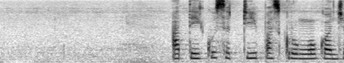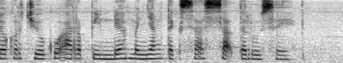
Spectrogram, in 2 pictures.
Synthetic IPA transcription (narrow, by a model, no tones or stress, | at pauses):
ʔat̪iːkusəɖ̥ɪ̤hpaskɾuŋokɔɲt͡ʃɔkərd̥ʒ̥ɔ̤kuʔaɾəpːinɖəhməɲaŋt̪ɛksasːa̰ʔt̪əɾuse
